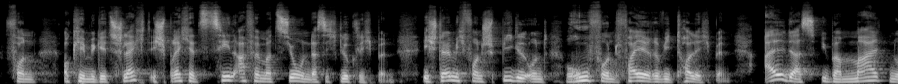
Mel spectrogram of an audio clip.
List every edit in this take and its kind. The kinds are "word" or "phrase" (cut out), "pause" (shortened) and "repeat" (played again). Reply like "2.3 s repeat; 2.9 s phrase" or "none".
none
